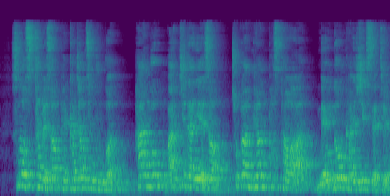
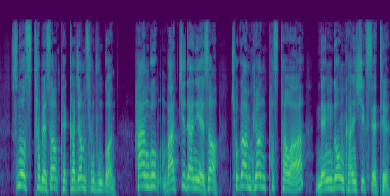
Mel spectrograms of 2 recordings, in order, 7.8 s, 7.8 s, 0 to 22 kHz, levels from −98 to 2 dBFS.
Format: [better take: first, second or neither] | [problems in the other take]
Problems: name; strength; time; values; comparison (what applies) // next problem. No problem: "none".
second | off-mic speech; far // room echo; noticeable; dies away in 1.3 s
